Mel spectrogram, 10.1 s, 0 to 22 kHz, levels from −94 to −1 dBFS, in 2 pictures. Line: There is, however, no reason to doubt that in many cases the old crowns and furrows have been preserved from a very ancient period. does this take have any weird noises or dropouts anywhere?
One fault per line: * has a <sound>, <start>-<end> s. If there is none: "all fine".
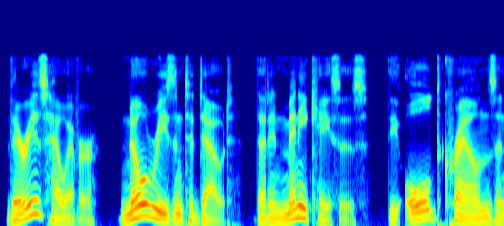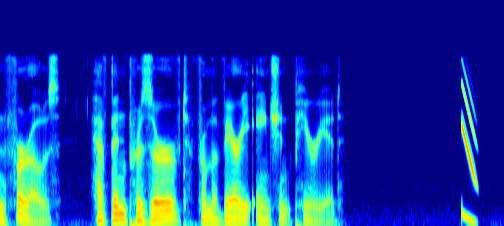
* has a chirp, 9.7-9.8 s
